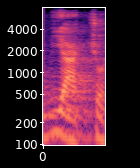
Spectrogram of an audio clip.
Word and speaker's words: ghiaccio: Então, unghia, unghia, U-N-G-H-I-A. Outros exemplos. Ghiaccio. Ghiaccio. Tá vendo? Eu tenho G-H-I, fica Gui. Ghiaccio, né? E o I tem som de Ti. Então, ghiaccio.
